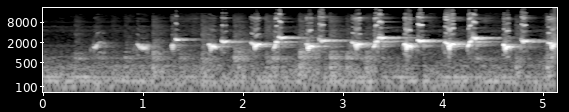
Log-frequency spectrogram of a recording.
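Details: Morning yellow-vented bulbul song, meant to provoke rival bulbuls to sing: a few spaced liquid notes build within a second into a rapid, even roll of bubbly chirps.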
